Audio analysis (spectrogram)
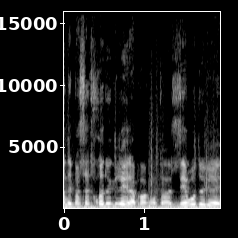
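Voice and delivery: ordinary delivery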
